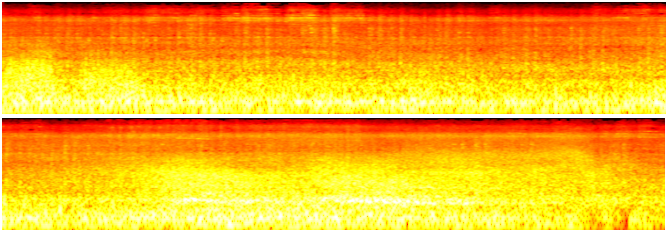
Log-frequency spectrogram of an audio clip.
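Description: Long Standard Gauge Railway cargo train's wagons rolling past close by: a steady rumble of wheels on the rails, swelling about ten seconds in with a low hum and easing off near the end.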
